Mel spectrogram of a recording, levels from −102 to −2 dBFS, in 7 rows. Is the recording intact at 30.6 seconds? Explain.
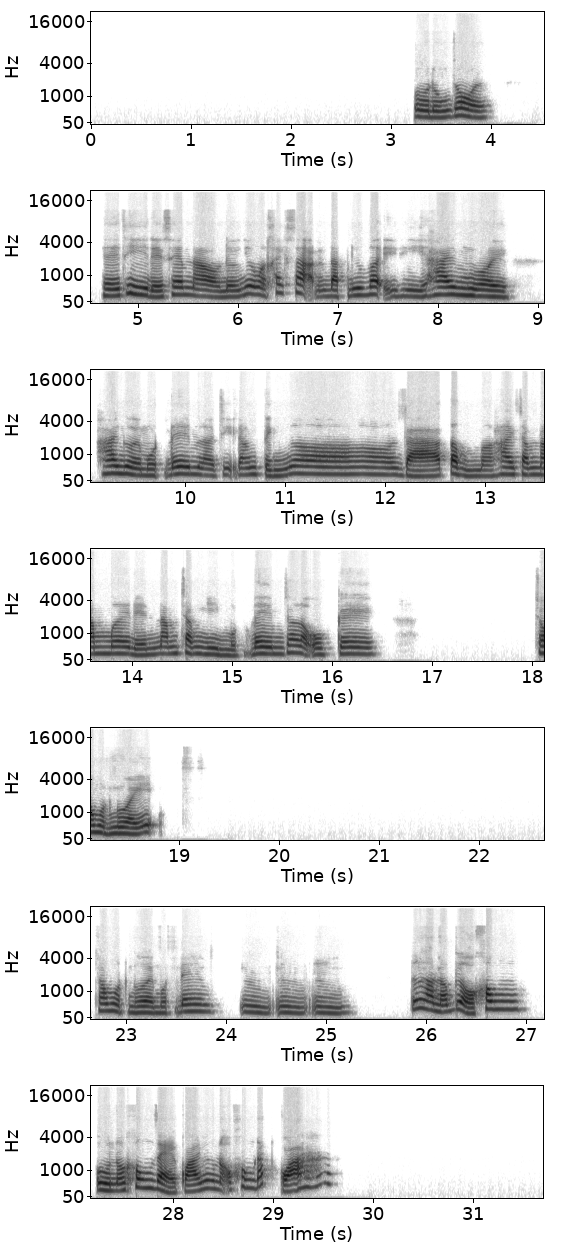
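No. Sample clock jitter runs throughout, including 30.6 s: timing errors of under a microsecond leave a faint hiss around 50 dB below the speech that rises with loud, bright sounds. Unlike steady background noise, it disappears in pauses.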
